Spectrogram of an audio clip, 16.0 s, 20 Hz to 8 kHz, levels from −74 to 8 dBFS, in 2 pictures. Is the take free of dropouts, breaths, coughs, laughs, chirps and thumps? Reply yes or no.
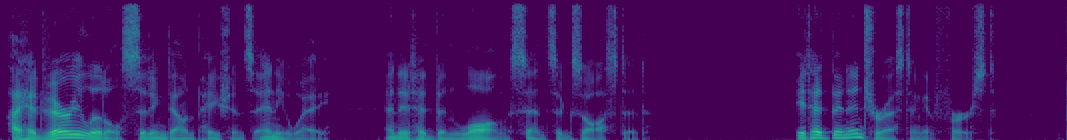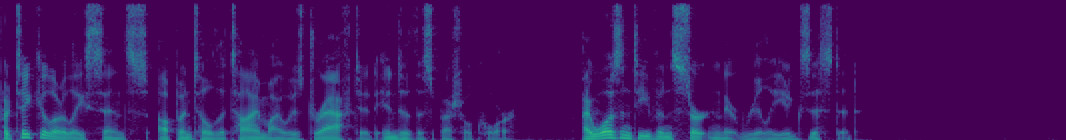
yes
